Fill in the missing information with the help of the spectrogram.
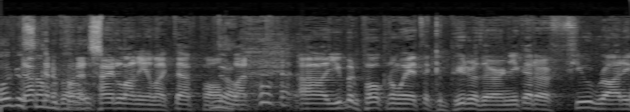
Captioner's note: laughter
